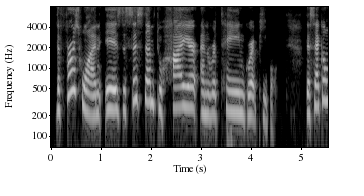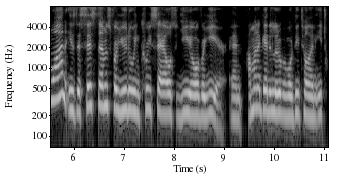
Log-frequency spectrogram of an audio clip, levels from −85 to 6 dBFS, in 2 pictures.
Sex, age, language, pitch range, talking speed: female, 30-49, English, 210-280 Hz, 205 wpm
